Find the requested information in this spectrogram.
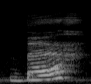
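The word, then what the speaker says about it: beurre: pencil in the color bow it's be e u RR e it is French for butter and it is pronounced bo which i think is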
